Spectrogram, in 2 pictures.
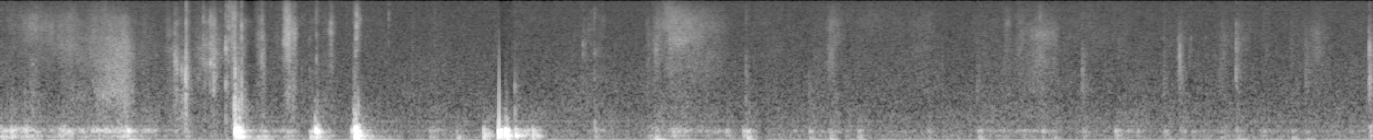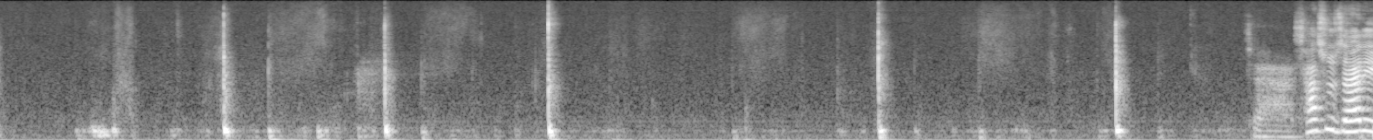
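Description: Playing cards shuffle, slap and tap lightly on a table.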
